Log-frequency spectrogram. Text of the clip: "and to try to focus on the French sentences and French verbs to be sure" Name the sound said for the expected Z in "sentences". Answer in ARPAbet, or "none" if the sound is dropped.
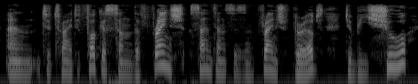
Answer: Z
